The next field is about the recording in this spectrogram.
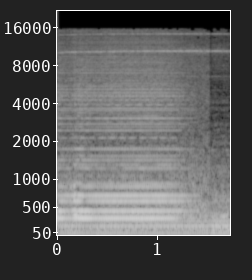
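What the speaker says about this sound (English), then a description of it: "It's a nice train horn." Loud, sustained multi-tone train horn in the American Truck Simulator game, a close chord blast lasting the whole short moment and dropping away at the end, with no talking.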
